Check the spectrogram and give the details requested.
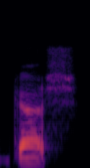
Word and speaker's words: gauche: disparaged as showy or gauche. Gauche. Gauche. That is actually a French word that's taken into English, and it's pronounced exactly like French, gauche.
